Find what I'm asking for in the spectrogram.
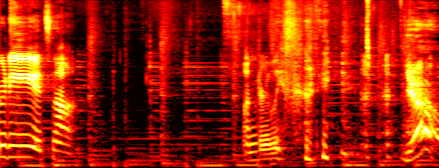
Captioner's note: laughs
